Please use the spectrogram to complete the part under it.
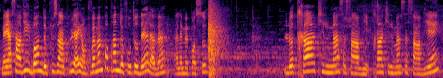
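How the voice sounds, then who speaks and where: Femme d'âge mûr à l'accent québécois, animatrice de live beauté, parle en riant, ton taquin. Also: female voice, fairly high pitch, moderate pace, music in the background. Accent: Québécois French. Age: middle-aged. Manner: chatty and joking, talks while applying makeup. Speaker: makeup artist and business owner. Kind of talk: live-stream makeup tutorial chat.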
